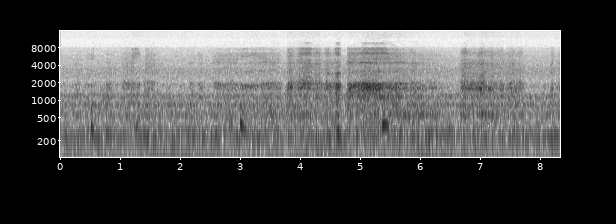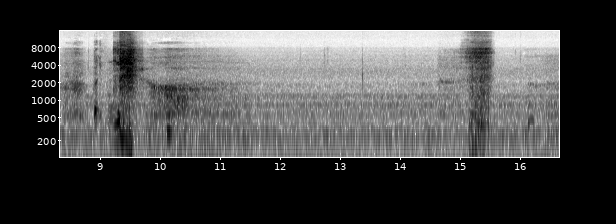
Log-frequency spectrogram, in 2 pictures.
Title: trying not to sneeze but i can't stop myself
